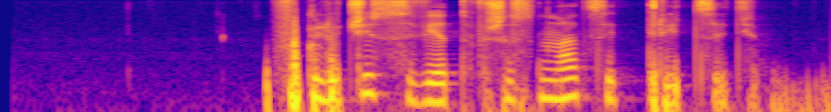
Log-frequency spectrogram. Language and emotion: Russian, neutral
